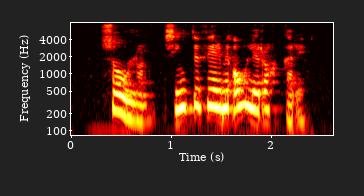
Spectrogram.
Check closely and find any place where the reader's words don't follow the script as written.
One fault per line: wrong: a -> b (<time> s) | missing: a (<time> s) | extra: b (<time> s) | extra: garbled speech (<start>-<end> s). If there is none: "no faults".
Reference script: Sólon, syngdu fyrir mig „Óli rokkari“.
no faults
